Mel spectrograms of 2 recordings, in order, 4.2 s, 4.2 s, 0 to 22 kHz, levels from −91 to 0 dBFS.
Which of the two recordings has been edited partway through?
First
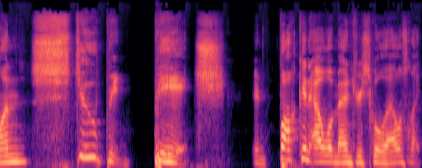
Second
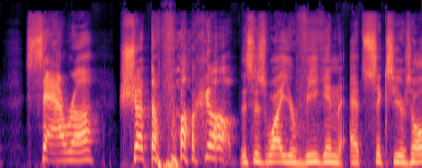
second; 1 cut; at 2.4 s

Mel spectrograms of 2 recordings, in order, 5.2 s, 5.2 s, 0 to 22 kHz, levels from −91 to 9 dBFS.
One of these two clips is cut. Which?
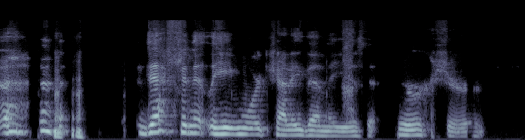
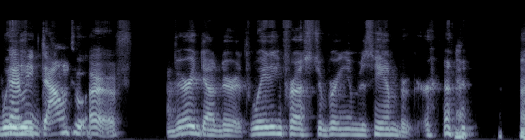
second; 1 cut; at 1.7 s

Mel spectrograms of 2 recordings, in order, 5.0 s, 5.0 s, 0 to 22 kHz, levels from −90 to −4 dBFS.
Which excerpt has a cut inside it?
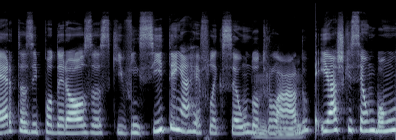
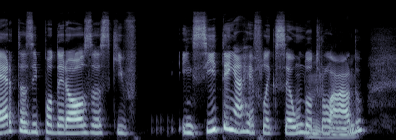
first; 2 cuts; at 1.5 s, 4.0 s

